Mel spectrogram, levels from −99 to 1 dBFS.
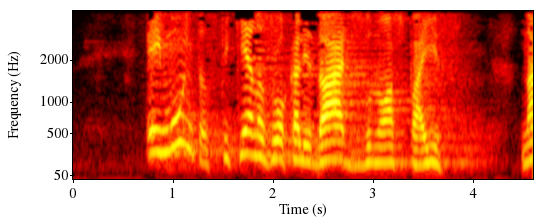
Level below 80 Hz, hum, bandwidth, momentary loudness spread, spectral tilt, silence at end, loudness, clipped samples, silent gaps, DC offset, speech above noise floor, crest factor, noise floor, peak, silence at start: -74 dBFS; none; 4 kHz; 15 LU; -9 dB/octave; 0 s; -24 LUFS; under 0.1%; none; under 0.1%; 44 dB; 22 dB; -68 dBFS; -4 dBFS; 0.75 s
